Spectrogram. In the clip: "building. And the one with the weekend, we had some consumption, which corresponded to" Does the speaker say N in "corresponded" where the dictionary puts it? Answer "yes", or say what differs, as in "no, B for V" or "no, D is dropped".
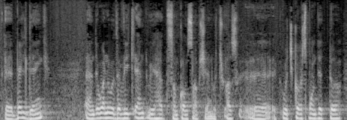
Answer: yes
